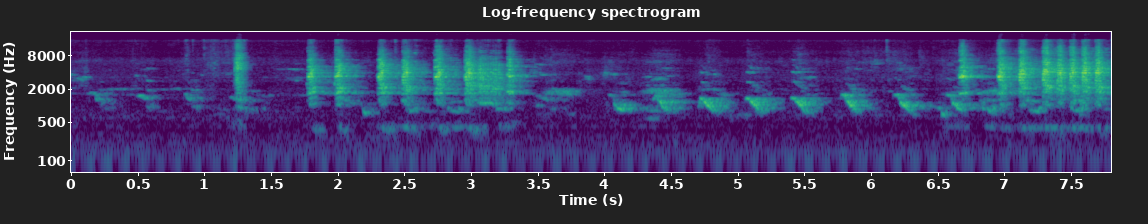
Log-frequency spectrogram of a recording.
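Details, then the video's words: Several turkey chicks calling together: runs of plaintive descending peeps alternate with bursts of harsh, raspy chirps, while a constant low mechanical hum continues underneath. "Turkey chicks"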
